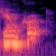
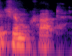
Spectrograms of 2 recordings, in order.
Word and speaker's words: Krut: the square in town and he said here's Jim Crook and I said well it's actually Jim crott but uh you know we'll go with that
